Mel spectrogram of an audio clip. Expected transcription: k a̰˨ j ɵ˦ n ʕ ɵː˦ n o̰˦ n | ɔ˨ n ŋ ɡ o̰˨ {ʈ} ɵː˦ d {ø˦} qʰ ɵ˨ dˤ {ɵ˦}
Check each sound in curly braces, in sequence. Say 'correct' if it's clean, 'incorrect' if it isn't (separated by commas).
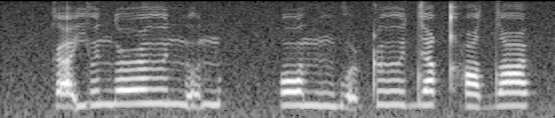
correct, incorrect, correct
